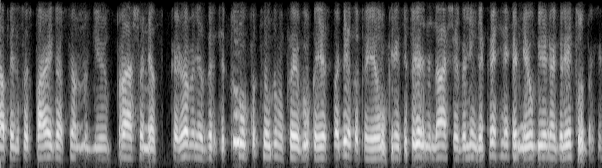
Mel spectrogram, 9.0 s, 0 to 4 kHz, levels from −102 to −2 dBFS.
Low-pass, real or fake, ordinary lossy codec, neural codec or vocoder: 3.6 kHz; fake; Opus, 24 kbps; codec, 24 kHz, 1 kbps, SNAC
